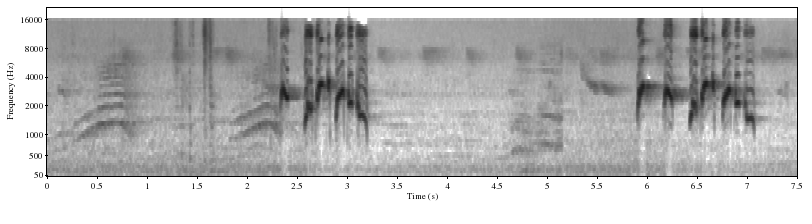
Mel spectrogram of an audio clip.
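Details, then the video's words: Red-whiskered bulbul duel singing for voice training: two punchy bursts of rapid, looping whistled notes about three and a half seconds apart, preceded by softer rising whistles and faint chirps from other birds. "Kích chào mào hót đấu"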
